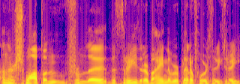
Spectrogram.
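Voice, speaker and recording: A man with a Northern Irish accent speaks at a fairly quick pace in a fairly low voice, on a very clean recording with a silent background. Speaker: football podcast co-host. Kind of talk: casual chat.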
